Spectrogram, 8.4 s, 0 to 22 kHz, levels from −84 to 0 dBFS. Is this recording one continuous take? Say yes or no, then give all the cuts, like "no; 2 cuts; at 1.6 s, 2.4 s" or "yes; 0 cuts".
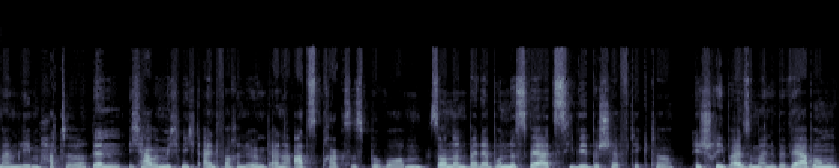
yes; 0 cuts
